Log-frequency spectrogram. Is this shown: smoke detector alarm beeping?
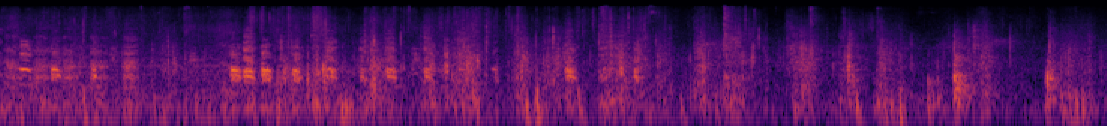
no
